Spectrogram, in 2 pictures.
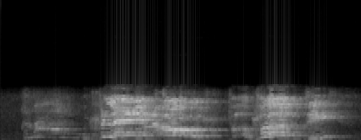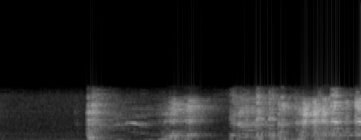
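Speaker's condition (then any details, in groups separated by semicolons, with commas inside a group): Cerebral palsy; caused by birth stroke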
